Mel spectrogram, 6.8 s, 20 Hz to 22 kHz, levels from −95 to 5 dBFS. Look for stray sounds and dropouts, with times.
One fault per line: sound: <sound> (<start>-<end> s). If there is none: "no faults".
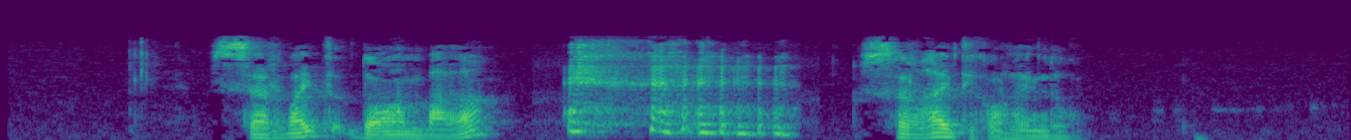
sound: laugh (2.8-4.0 s)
